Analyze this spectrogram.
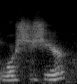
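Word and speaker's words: Worcestershire: which I learned that that is the correct way to say wor sheer well at least from my Brit friends and they came over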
